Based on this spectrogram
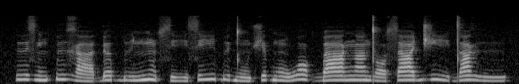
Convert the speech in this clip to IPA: ɨ˦ z ĩ˧ k͡p ɨ˦ ɣ aː˨ ɗ ə˦ ɓ ɨ˧ ɲ ũ˦˨ s iː˨ s iː˦ ɓ ɨ˧ d ũ˨ ʃ ə˧ ɡʷ ũ˨ w ɔ˦˨ ɡ͡b aː˧ ŋ ã˧ d ɔ˨ s aː˦ d͡ʒ iː˦˨ d a˦ ɣ ɨ˧

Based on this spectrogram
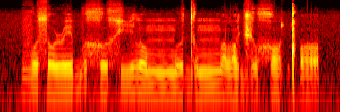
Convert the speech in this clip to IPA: v o s o ɹ e b ʊ x ʊ x i l o mː ʊ d ʊ mː ʊ lˠ ʊ d͡ʒ o x ɔ ǃʼ ɔ

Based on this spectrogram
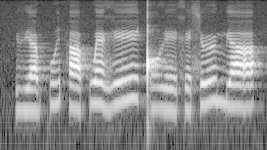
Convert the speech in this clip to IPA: vʲ aː kʷ i h aː f w ɛ ɣ eː ɡ͡ǃ ɔ ɣ eː x e s øː mʲ aː

